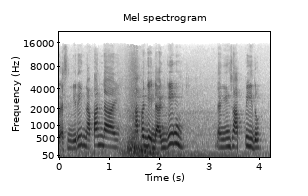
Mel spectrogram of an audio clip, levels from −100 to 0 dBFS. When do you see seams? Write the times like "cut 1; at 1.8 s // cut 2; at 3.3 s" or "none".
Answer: cut 1; at 1.3 s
